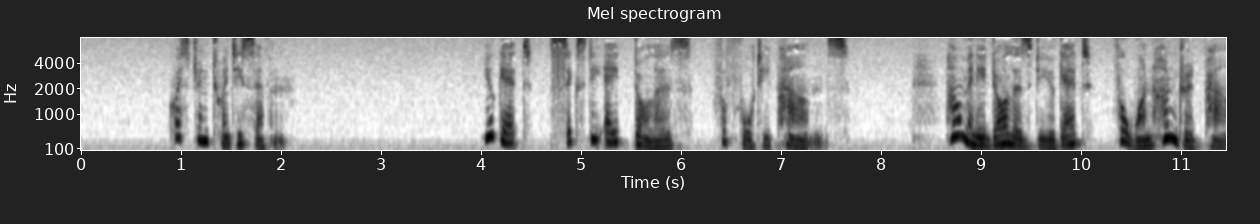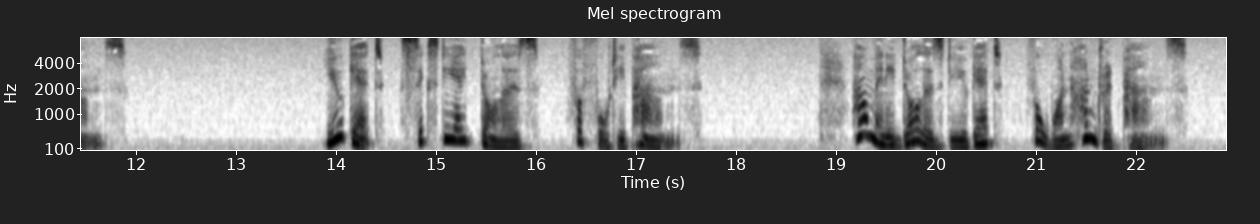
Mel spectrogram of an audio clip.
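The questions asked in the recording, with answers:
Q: How many dollars do you get for £100?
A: $170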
